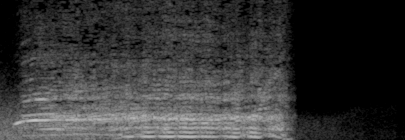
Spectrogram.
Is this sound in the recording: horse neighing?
yes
